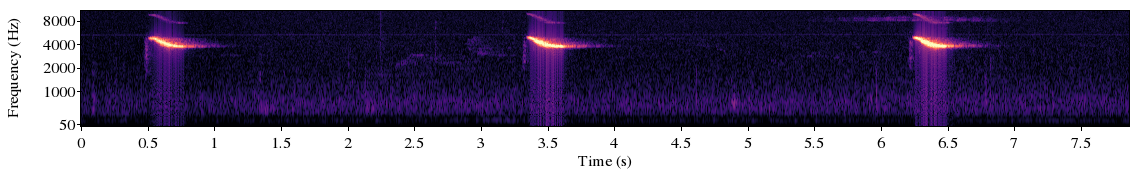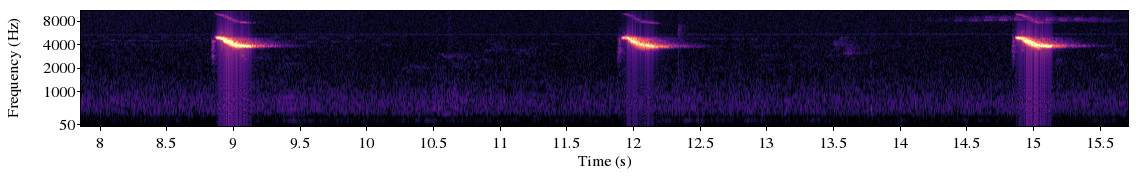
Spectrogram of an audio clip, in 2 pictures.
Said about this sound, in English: The Bicknell's call note is a harsh, penetrating whistle, typically slurred downward. Some observers recognize it as beer, veer, or peart.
